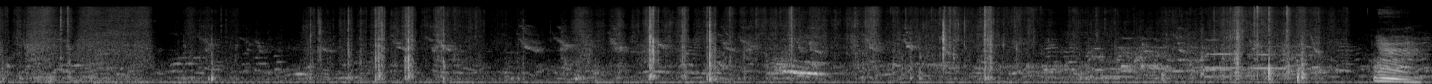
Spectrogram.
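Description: Plastic wrapping crinkles and tears as hands pull it apart.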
